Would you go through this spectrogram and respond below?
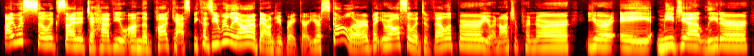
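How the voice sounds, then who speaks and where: A middle-aged woman hosting a podcast, reading a scripted intro and asking interview questions with upbeat, lively emphasis. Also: medium pitch, normal speed, hardly any pauses, smooth, dry recording, clean studio sound. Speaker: podcast host.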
